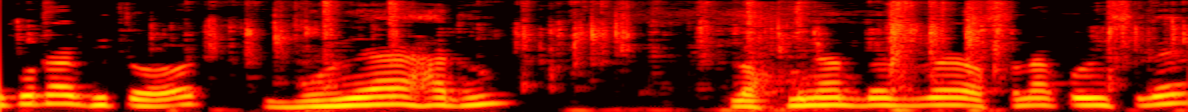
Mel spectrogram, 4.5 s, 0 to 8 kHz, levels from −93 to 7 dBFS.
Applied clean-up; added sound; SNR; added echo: classical method Wiener filter.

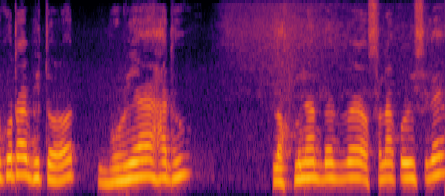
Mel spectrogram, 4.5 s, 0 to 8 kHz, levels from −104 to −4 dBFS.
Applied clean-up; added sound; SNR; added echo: none; none; none; none.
